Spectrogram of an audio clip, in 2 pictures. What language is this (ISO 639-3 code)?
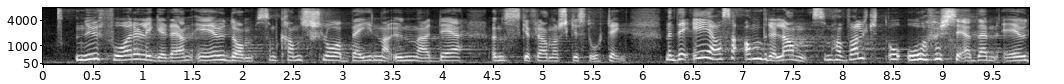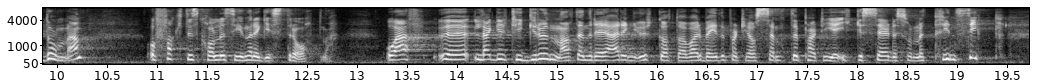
nor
